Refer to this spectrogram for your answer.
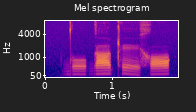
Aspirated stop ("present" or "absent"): present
